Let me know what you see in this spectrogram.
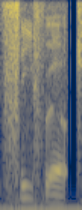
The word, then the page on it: seafroach: owstwecian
